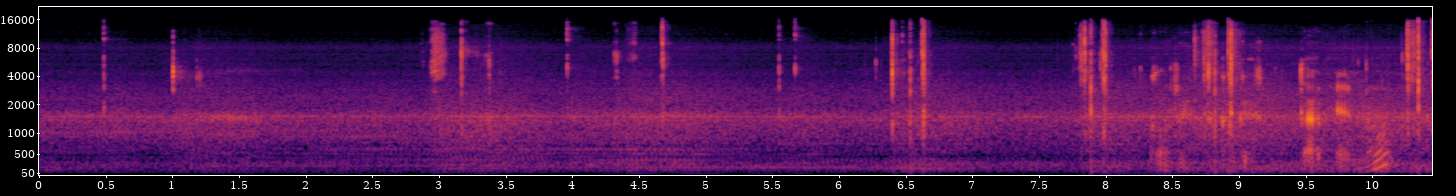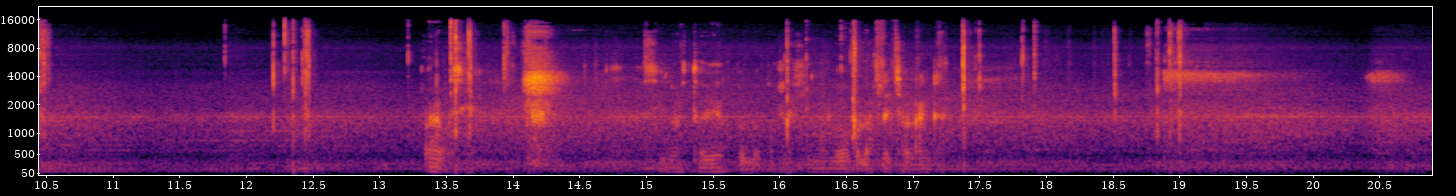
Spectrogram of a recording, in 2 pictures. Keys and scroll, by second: 6.5 super+Tab, 7.9 super+Tab, 8.8 super+Tab, 10.4 super+Tab, 12.4 super+Tab, 13.6 super+Tab, 14.2 Escape, 16.1 space, 17.4 Escape, 18.8 super+Tab.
